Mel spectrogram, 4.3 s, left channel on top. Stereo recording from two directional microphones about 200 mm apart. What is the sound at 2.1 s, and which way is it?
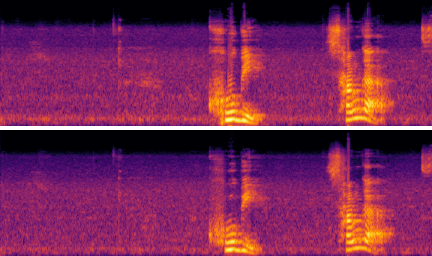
Speech, 20° left (ahead or behind).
